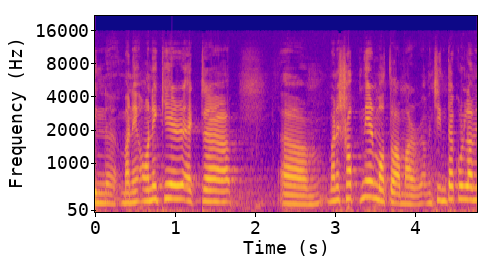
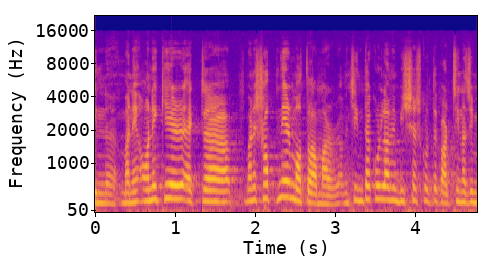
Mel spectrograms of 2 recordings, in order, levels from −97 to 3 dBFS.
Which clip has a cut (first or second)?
second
